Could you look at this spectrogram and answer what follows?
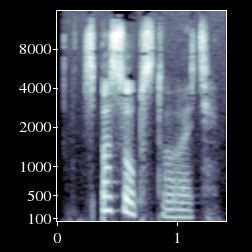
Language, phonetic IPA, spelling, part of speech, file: Russian, [spɐˈsopstvəvətʲ], способствовать, verb, Ru-способствовать.ogg
- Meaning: 1. to promote, to further, to favour/favor, to be conducive to 2. to assist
